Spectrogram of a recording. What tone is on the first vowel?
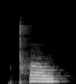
low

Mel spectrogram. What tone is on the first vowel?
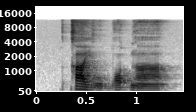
falling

